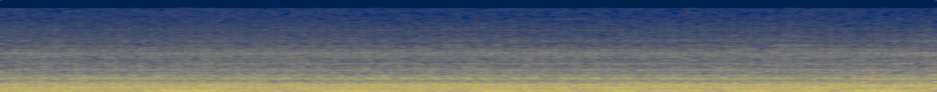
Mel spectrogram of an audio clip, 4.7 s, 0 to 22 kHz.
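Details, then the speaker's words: 2001 Ford Ranger 2.5 XLT, British version, diesel: heavy, low, pulsing clatter at steady idle with coarse shake through the cab, camera resting on the steering wheel; excessive vibration, cause unknown. "there lots of vibration I'm just going to place the camera on there so you can see how much it vibrates"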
